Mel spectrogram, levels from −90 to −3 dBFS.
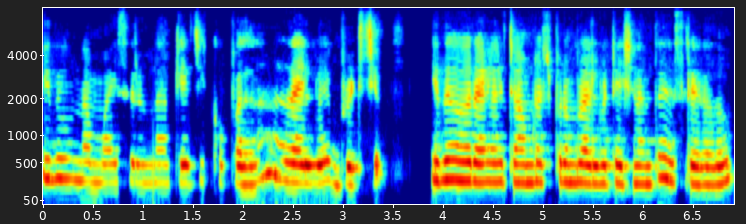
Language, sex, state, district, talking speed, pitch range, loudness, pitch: Kannada, female, Karnataka, Mysore, 130 wpm, 230-260 Hz, -17 LUFS, 245 Hz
